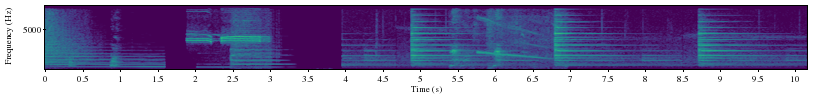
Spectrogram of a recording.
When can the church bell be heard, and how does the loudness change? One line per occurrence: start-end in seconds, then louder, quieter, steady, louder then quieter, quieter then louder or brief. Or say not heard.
0.0-10.1 steady.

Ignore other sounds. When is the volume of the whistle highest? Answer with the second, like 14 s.
3 s.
